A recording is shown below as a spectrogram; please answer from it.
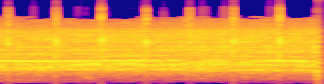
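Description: Arena crowd cheering and clapping as a skater is introduced over the public address, with a long steady high note held over the noise.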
